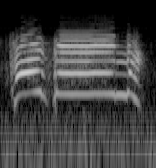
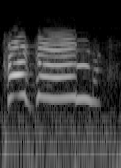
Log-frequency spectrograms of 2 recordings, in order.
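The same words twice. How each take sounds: First: The name is called out more loudly. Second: The name is called out fairly quietly.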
